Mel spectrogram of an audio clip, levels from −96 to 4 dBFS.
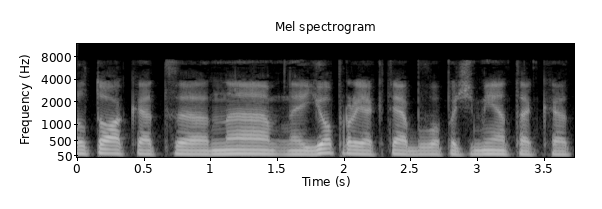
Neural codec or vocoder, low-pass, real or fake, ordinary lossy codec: none; 7.2 kHz; real; MP3, 48 kbps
